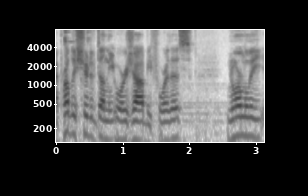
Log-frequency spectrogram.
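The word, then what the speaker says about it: orgeat: And pronunciations of that word are all over the place. Orat or is wrong. We know that. Orat is wrong.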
